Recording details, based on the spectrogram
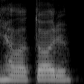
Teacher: Em relatório, existe uma semivogal, o I, junto com a vogal, que é o O.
